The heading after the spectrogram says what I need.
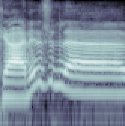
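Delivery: put-on sappy sweetness, "love" drawn out. Quoting a line about cults invented by women, in a mock-sappy voice. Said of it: "in his sappy voice".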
